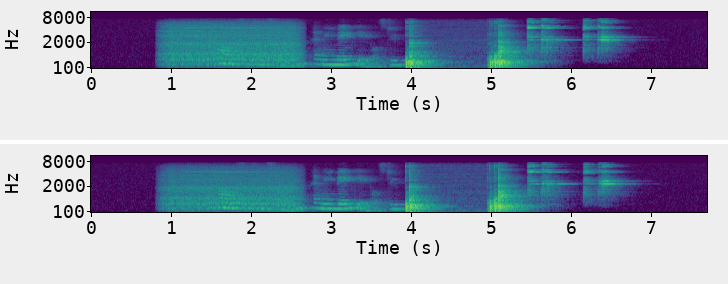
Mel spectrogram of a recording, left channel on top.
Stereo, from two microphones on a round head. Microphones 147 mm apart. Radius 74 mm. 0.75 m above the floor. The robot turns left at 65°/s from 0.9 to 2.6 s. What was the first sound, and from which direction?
A woman speaking, 40° left.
